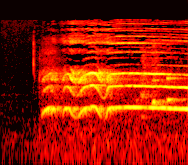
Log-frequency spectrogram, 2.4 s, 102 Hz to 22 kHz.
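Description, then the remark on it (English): A rooster crows once, a loud, sustained cock-a-doodle-doo that wavers in pitch before holding a long, high final note, with no one talking over it. “And in verse 27, the cock crows.”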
